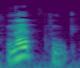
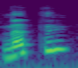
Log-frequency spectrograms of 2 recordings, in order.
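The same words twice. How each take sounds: First: Said in the usual way. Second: "Nothing?" pitched high with a rising end; questioning echo. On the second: Retold or imitated. Ed checks Frenchie's answer, questioning. Retold exchange, answer then query.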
